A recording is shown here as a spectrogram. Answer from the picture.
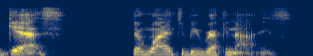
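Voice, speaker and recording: A woman speaks at a fairly slow pace with vocal fry. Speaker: club meeting chair. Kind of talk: club meeting remarks. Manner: halting.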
